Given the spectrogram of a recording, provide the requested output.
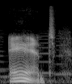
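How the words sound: It is said the general American way. This is how most of the country says it. "the rest of the country pronounces it as aunt"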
